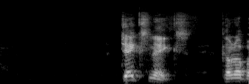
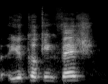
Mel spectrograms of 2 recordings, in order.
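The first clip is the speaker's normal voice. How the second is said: higher, louder call to the next room; raised voice calling to his wife; 8 semitones higher, 8 dB louder than usual. Real, not acted. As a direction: call across the house to ask.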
